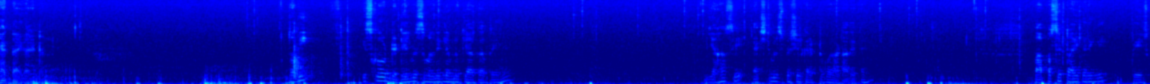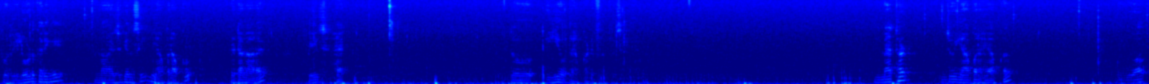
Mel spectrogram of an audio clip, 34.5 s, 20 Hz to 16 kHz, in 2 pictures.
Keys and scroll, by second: 15.2 ctrl+s, 15.8 alt+Tab, 21.9 alt+Tab, 25.6 alt+Tab, 33.6 ctrl+x.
